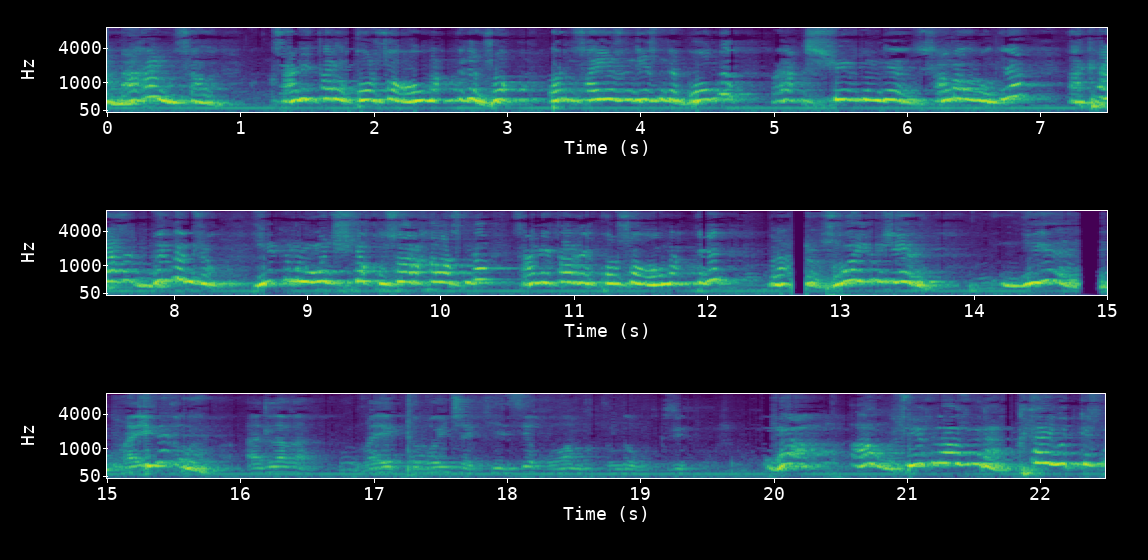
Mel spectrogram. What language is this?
Turkish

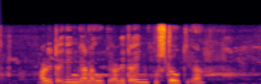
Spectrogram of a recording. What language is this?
Santali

